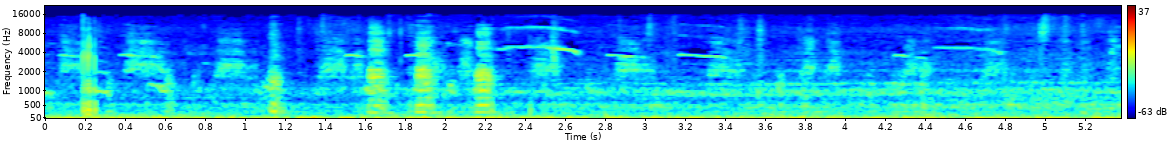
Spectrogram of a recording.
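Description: Birds calling: a series of short chirps and calls, some sweeping in pitch, over a steady low hum.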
